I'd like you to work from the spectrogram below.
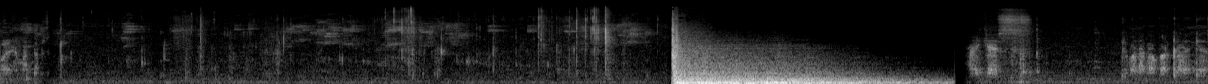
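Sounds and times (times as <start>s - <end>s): crisp crunches of chewing: 0.4s - 6.6s
loud deep hit: 6.7s - 9.6s.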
